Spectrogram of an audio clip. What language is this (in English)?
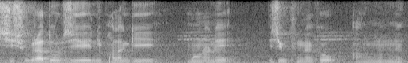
Bodo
